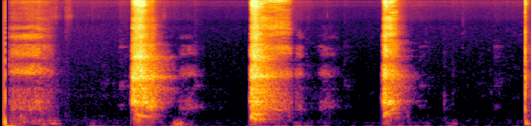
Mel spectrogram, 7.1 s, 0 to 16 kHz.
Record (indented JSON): {
  "exhalation_length": "7.1 s",
  "exhalation_amplitude": 32768,
  "exhalation_signal_mean_std_ratio": 0.33,
  "survey_phase": "beta (2021-08-13 to 2022-03-07)",
  "age": "45-64",
  "gender": "Female",
  "wearing_mask": "No",
  "symptom_none": true,
  "smoker_status": "Ex-smoker",
  "respiratory_condition_asthma": false,
  "respiratory_condition_other": false,
  "recruitment_source": "REACT",
  "submission_delay": "9 days",
  "covid_test_result": "Negative",
  "covid_test_method": "RT-qPCR"
}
